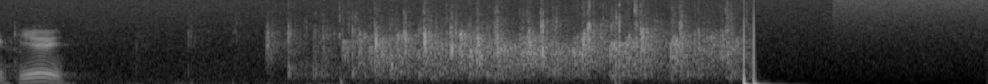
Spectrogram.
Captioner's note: applause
